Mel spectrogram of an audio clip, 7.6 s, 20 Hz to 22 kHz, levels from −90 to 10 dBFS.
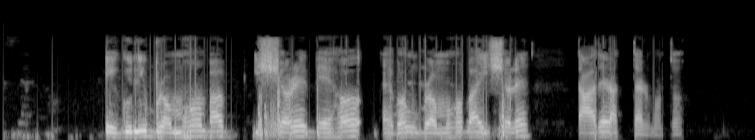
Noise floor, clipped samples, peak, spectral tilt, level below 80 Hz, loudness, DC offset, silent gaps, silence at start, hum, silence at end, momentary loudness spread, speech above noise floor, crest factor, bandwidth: -72 dBFS; under 0.1%; -2 dBFS; -4.5 dB/octave; -44 dBFS; -15 LUFS; under 0.1%; none; 0.15 s; none; 0.75 s; 11 LU; 58 dB; 14 dB; 7.6 kHz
